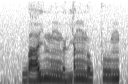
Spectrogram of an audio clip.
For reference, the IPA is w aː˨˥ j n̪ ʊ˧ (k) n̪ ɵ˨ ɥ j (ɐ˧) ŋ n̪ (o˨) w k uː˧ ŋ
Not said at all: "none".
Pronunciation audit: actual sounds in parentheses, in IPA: ŋ, ɐ˧, o˨

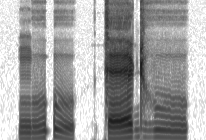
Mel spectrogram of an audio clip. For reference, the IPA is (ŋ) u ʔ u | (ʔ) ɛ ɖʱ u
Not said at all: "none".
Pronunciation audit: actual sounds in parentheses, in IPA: ŋ, k

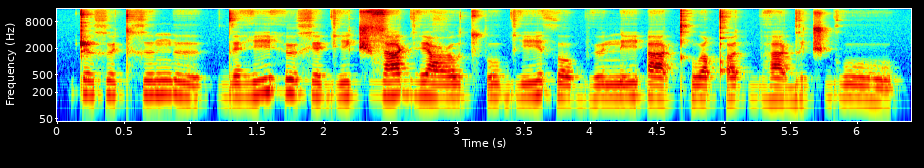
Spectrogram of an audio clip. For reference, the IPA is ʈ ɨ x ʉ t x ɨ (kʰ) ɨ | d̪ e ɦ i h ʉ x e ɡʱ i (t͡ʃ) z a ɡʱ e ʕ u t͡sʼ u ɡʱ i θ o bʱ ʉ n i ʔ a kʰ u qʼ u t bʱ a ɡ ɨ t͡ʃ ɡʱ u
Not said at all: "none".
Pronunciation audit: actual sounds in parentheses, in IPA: ŋ, t͡ʃ

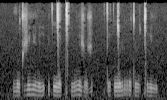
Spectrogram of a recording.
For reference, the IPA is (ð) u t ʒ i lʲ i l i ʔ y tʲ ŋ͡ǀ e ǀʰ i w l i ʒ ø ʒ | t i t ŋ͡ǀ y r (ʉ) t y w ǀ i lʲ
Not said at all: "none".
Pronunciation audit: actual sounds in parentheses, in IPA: ð, u

